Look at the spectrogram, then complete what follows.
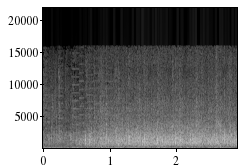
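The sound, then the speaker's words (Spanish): Dense applause from a crowd, a steady wash of clapping that holds at moderate loudness throughout. “a Gibran Orozco, pues un aplauso”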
